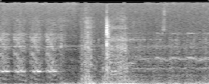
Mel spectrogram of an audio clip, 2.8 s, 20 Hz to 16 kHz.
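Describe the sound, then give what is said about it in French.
A car engine struggles to start in cold of minus 15 to minus 20 degrees, cranking over with several slow, labored starter pulses before sputtering and catching into a rough, loud idle, with no talking. “Les voitures ont aussi bien du mal à démarrer par moins 15 ou moins 20.”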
